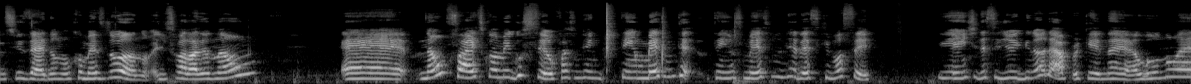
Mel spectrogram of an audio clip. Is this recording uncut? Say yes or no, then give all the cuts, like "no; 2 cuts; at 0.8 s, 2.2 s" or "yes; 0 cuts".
yes; 0 cuts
